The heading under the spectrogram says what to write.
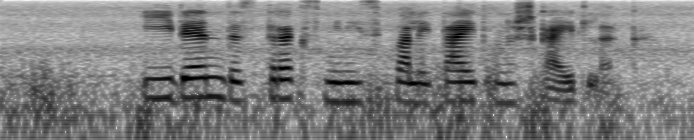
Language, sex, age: Afrikaans, female, 19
